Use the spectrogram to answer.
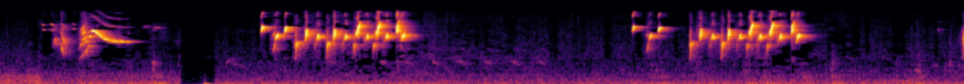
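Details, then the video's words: European goldfinch delivering two long, rapid twittering runs of stacked high notes, each about one and a half seconds, preceded by a single slurred chirp and separated by silence. "El Jilguero"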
